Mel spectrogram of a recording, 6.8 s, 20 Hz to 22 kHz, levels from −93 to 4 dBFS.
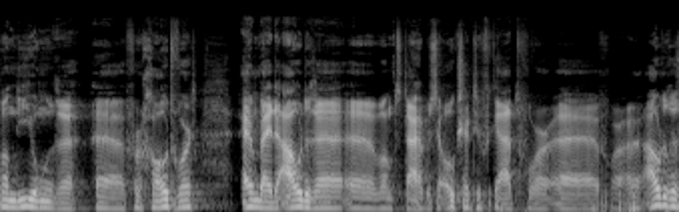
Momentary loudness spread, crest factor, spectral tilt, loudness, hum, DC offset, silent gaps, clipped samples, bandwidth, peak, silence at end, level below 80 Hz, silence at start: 12 LU; 24 dB; -5.5 dB/octave; -27 LUFS; none; under 0.1%; none; under 0.1%; 15.5 kHz; -4 dBFS; 0 s; -56 dBFS; 0 s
